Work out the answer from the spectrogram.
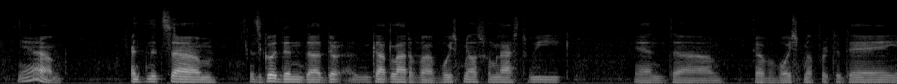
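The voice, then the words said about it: Congested, sick-sounding voice. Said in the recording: “you've been sounding horrible ... I'm a little bit congested still”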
